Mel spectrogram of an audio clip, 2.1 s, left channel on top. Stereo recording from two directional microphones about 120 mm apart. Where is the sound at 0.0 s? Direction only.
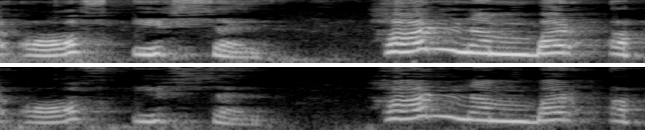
40° left (ahead or behind).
